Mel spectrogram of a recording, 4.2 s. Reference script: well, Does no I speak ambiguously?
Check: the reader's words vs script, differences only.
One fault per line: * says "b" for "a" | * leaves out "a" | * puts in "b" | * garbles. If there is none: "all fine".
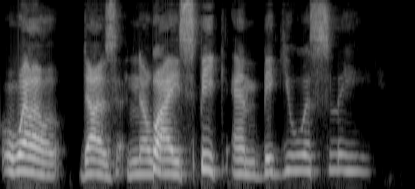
all fine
